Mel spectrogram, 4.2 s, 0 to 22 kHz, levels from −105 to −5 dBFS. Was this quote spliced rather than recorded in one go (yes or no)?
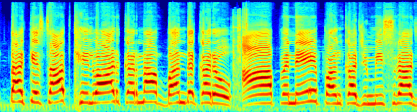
yes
